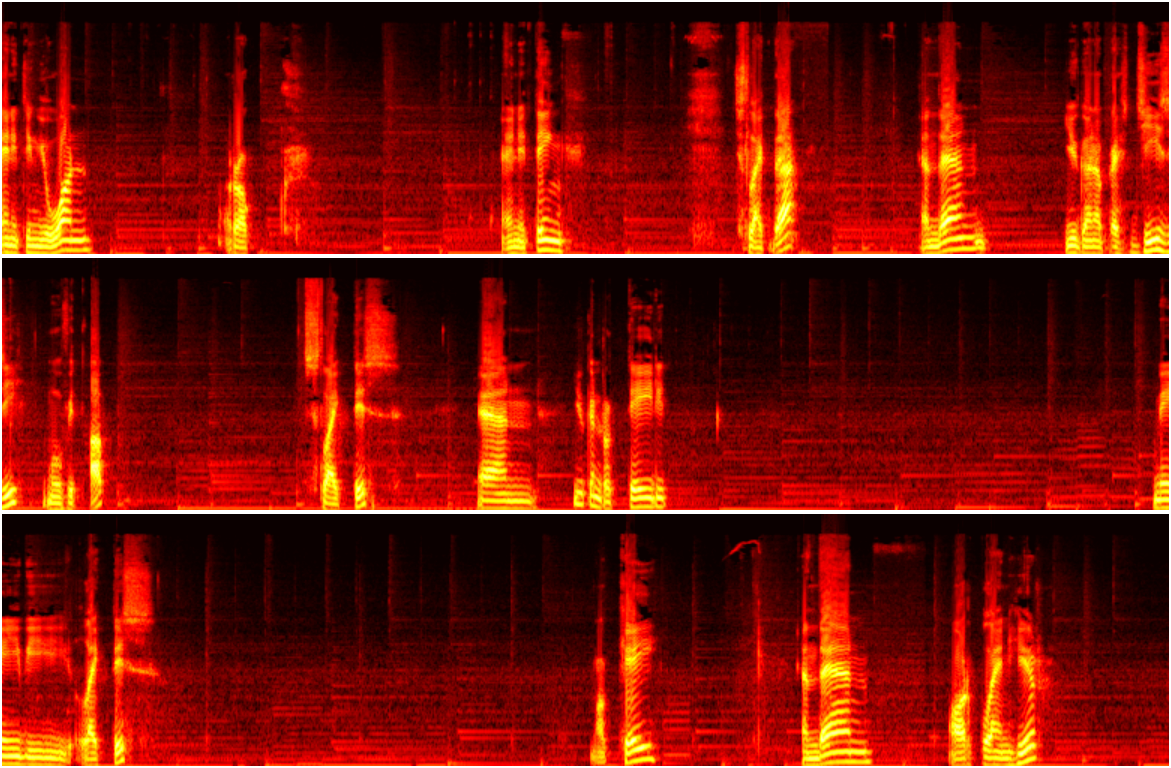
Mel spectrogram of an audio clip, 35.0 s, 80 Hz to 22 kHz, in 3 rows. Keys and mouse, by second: 5.0 3, 9.5 `, 11.4 g, 11.8 z, 17.3 r, 19.4 Escape, 20.2 r, 34.1 click.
